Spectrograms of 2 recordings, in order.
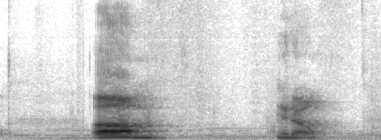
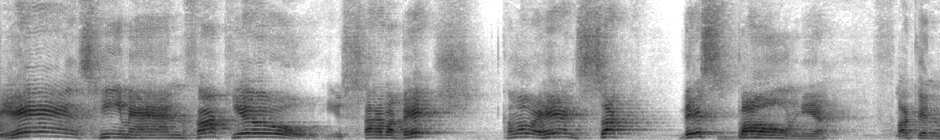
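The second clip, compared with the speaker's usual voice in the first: high, screechy cartoon villain; hammed-up taunting villain, pitched way up; Skeletor; 10 semitones higher than usual. Skeletor cursing out He-Man, high mocking screech.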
